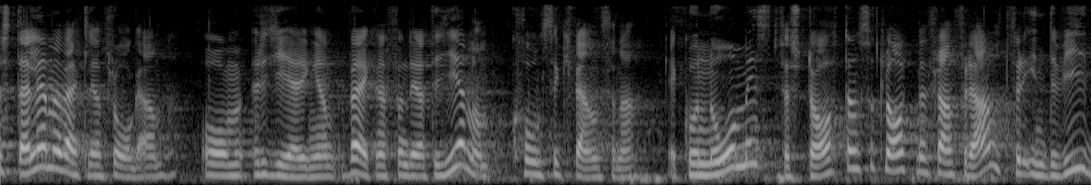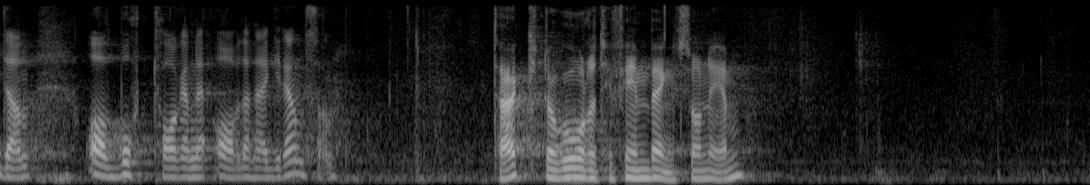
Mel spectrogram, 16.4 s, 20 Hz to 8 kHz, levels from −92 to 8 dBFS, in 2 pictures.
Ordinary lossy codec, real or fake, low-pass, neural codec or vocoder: none; real; 7.2 kHz; none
